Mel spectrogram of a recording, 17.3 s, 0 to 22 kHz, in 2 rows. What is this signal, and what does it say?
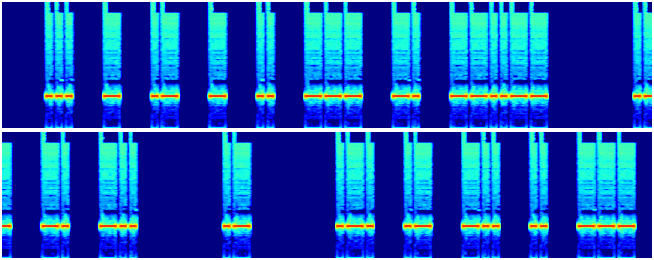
Morse code, heard as a keyed tone, about 18 wpm, spaced as for 12 wpm, 1000 Hz. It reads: STATION, AND A RADIO
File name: cwblog / cw mp3 directory / mem morse 12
